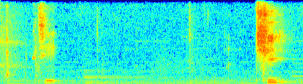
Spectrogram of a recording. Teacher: Okay, these characters follow our pattern of a, I, u, a, and o, but there's two exceptions here. Okay, first exception is chi, which starts with the ch instead of the t and adds a soft h sound.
